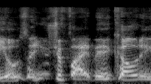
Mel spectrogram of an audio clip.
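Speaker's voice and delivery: very high-pitched, begging, pleading voice. Retelling how Seth asked Cody for a fight, imitate someone begging. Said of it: "Seth was on there like begging".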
